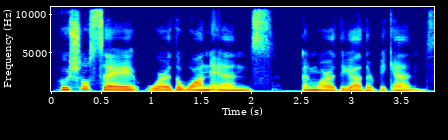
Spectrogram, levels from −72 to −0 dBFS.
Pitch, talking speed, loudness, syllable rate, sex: 205 Hz, 190 wpm, -18 LUFS, 4.9 syllables/s, female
